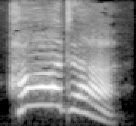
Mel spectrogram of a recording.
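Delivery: high, loud urging cry; shout. A narrator's reading. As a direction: shout to spur them on. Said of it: "shouted Philip".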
